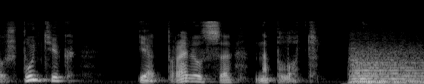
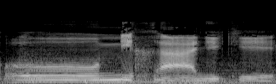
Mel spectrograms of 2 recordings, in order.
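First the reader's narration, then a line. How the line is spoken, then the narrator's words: Creaky grumble. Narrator (Russian): проворчал скрипучим голосом злоумышленник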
